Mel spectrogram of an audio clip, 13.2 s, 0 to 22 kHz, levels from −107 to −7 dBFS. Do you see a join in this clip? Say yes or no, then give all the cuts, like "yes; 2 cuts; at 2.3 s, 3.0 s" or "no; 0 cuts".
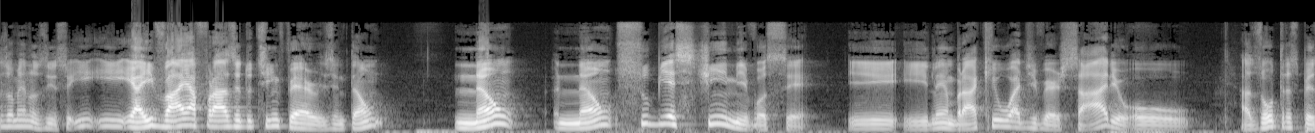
no; 0 cuts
